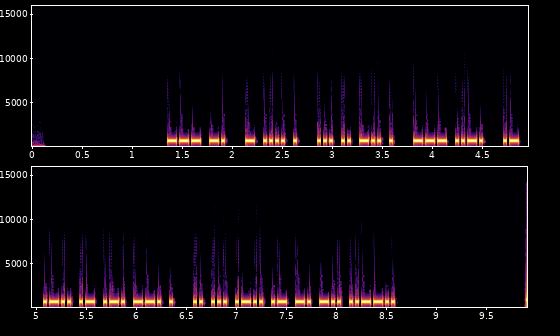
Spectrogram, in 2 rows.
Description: Morse code, heard as a keyed tone, about 40 wpm, 700 Hz. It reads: ON THE SIDE OF A LARGE ISLAND?
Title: Sentences from Top 1000 Words - Review Part 3 - 40wpm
